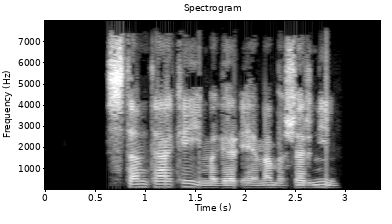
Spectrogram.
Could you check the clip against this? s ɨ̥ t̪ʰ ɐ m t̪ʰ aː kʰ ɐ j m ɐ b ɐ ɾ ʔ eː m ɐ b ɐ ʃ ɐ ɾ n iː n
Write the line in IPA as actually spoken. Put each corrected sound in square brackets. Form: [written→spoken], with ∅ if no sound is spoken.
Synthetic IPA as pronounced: s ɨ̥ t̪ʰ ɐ m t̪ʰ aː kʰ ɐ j m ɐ [b→ɡ] ɐ ɾ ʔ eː m ɐ b ɐ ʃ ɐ ɾ n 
